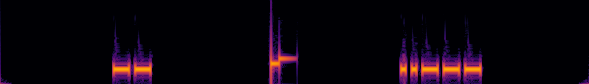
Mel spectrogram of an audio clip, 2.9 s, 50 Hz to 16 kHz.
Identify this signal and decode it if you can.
Morse code, heard as a keyed tone, about 46 wpm, 700 Hz. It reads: M 2
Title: Single Letter-Number Alt - Rapid-Fire 45wpm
